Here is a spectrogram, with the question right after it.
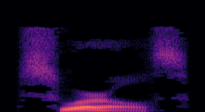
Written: swirls

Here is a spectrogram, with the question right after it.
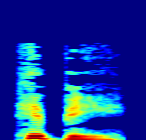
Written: hippie

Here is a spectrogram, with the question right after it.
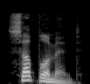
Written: supplement

